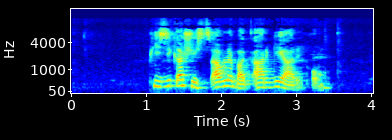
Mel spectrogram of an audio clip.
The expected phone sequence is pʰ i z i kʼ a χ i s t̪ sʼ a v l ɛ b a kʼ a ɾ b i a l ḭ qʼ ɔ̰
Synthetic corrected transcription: pʰ i z i kʼ a ʃ i s t̪ sʼ a v l ɛ b a kʼ a ɾ ɡ i a ɾ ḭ qʼ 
